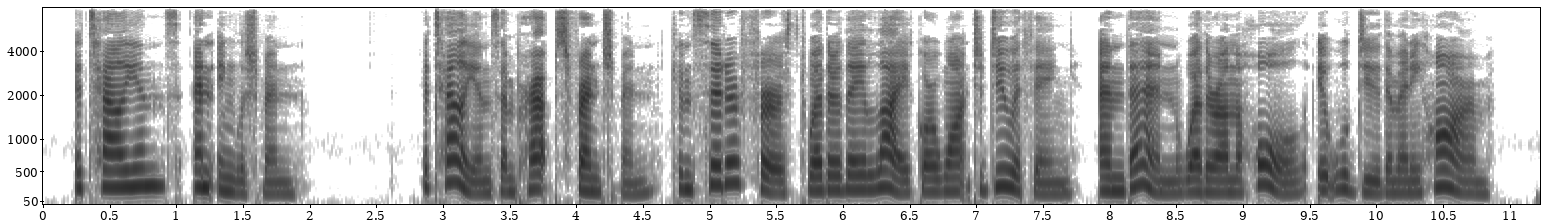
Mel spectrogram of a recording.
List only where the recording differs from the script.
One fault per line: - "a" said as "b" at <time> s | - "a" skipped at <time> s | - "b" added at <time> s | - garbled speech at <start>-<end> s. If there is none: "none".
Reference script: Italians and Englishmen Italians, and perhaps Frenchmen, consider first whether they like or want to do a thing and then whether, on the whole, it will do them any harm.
none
